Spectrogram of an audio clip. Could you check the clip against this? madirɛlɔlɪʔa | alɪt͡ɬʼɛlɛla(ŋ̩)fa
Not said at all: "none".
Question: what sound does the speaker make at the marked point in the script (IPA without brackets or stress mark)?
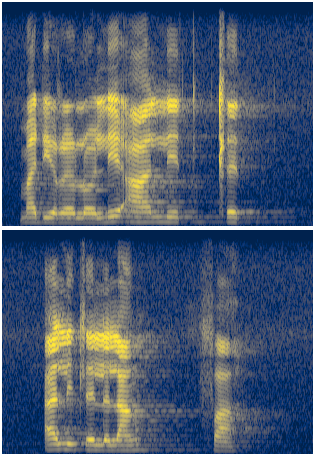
ŋ̩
